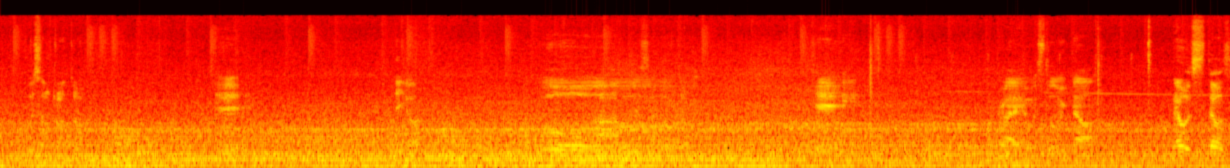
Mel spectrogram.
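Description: A facelifted Proton Iriz hatchback with a CVT accelerating hard on the road, a steady loud engine drone and rushing wind and road noise filling the cabin throughout, with talk over it.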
